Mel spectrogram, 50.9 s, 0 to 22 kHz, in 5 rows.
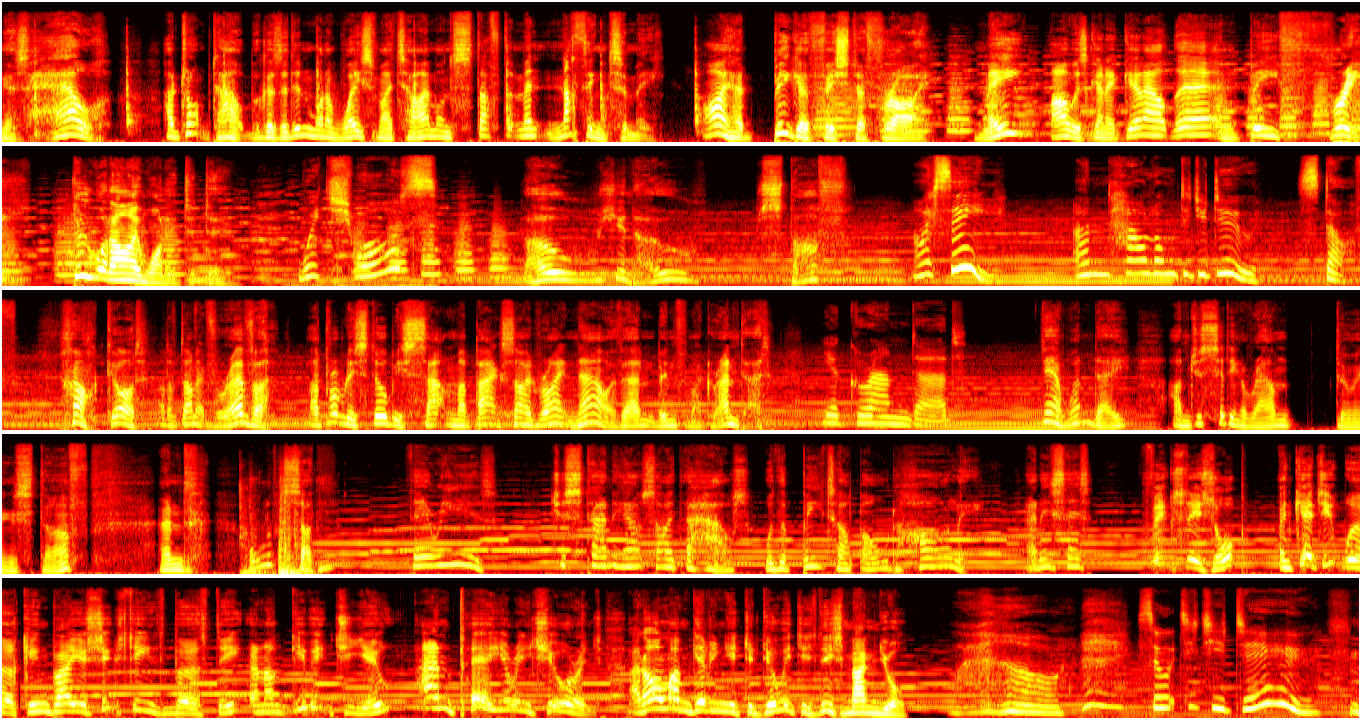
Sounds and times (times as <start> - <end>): Speech: 0.0 - 13.5, 14.1 - 17.7, 20.8 - 27.6, 28.2 - 31.2, 31.8 - 33.0, 33.6 - 48.7
Music: 5.2 - 29.5, 32.4 - 50.9.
